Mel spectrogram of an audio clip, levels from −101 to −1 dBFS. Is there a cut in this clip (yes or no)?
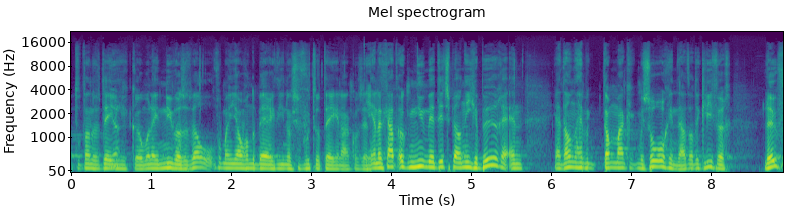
yes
